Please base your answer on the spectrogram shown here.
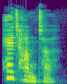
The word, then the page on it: headhunter: British English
